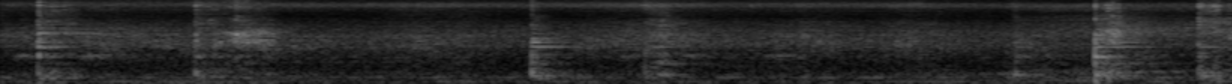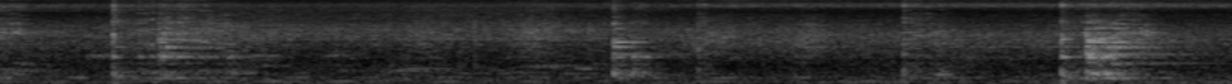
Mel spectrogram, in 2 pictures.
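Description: Chopped onions frying in hot oil in a metal pan, sizzling steadily, while a metal spatula stirs them and scrapes and clicks against the pan every second or so. The onions are being fried until reddish-brown.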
